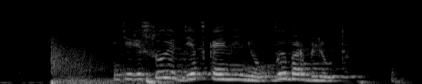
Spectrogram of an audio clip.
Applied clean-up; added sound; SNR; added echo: classical method WPE with log-MMSE.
